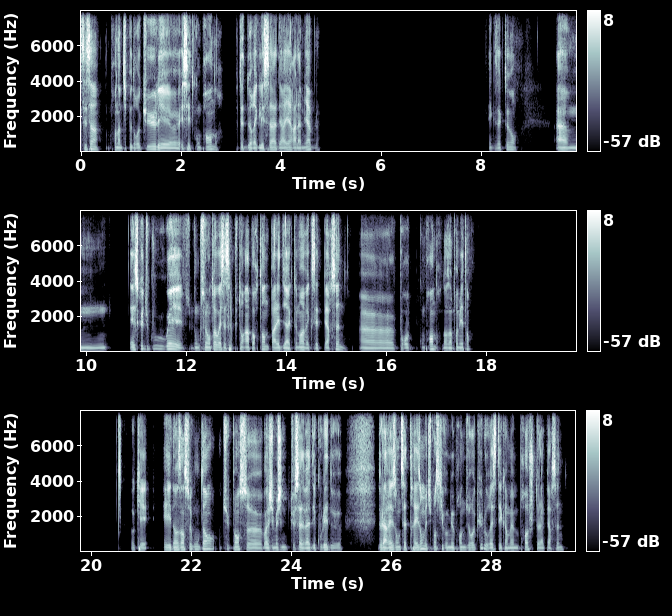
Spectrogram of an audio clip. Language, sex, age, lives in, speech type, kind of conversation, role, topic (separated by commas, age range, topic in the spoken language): French, male, 25-29, France, conversation, unstructured, none, Comment réagir lorsqu’un ami vous déçoit profondément ?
